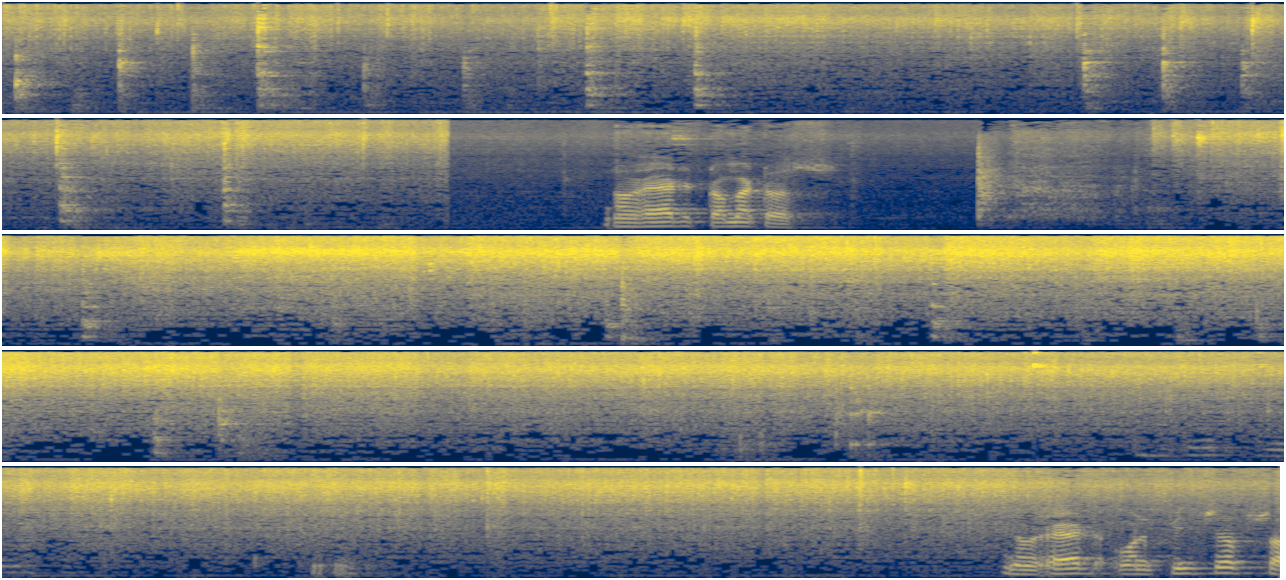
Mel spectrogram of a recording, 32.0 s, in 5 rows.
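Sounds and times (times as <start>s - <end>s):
vegetables sizzling in hot oil: 0.0s - 8.7s, 11.4s - 32.0s
wooden spatula scraping a pan: 11.3s - 12.3s.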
